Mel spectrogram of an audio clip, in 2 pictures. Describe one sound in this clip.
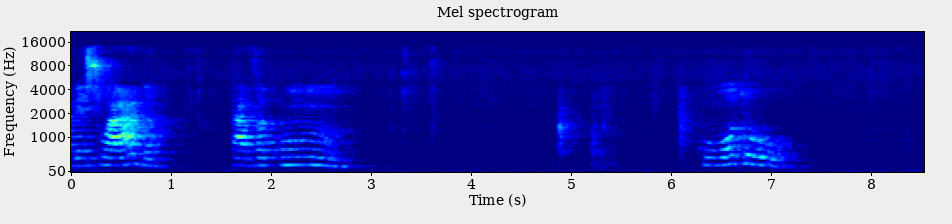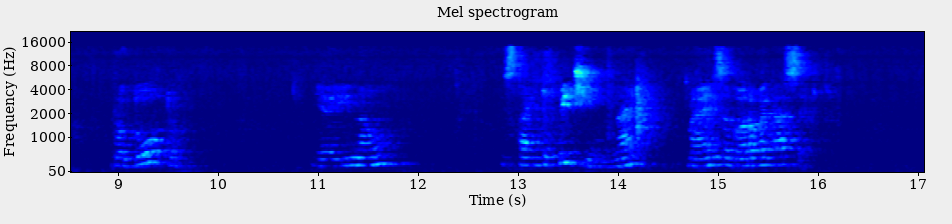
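A woman talks calmly and close by, with pauses.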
